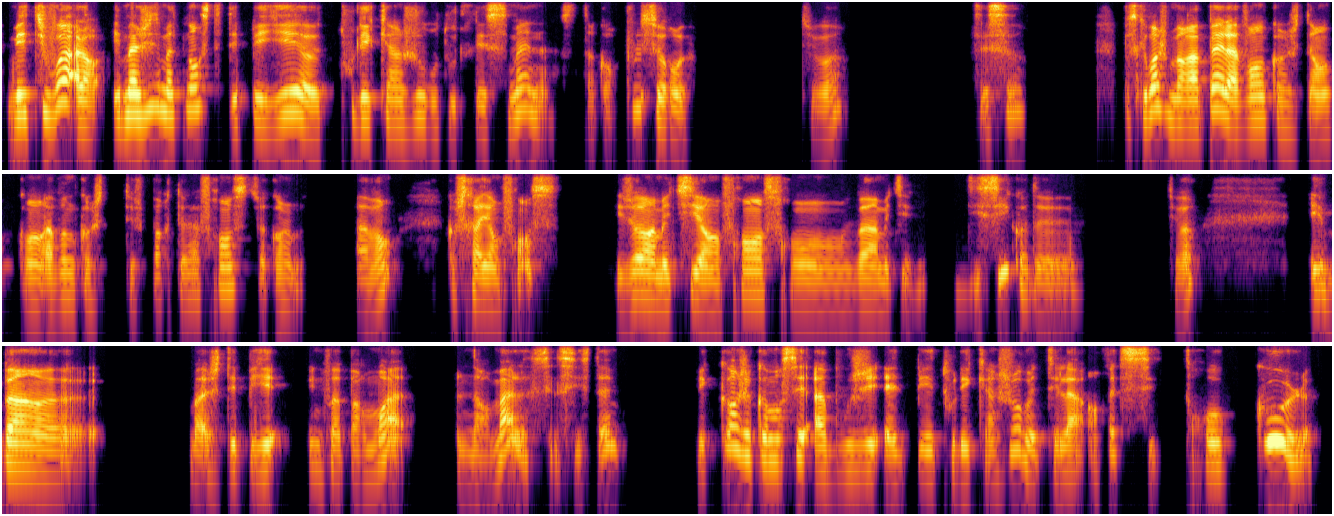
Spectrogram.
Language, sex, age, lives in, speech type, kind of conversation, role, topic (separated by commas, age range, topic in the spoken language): French, female, 40-44, United States, conversation, unstructured, none, Penses-tu que l’argent peut acheter le bonheur ?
